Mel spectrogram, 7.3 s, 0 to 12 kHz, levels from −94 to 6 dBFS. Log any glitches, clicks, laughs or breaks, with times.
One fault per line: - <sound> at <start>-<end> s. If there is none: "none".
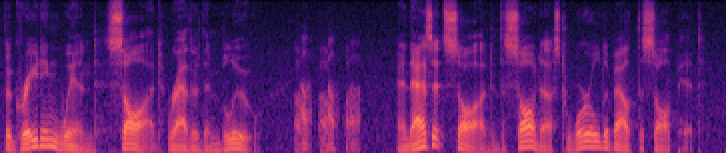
- laugh at 2.9-3.6 s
